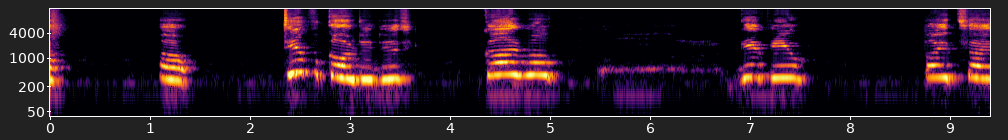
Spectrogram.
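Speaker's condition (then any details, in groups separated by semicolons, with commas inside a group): Cerebral palsy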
